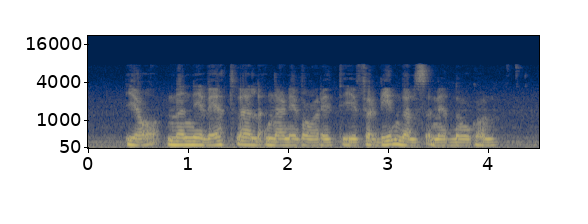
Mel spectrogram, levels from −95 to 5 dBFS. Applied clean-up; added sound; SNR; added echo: none; Engine; 19 dB; reverberation time 0.1 s.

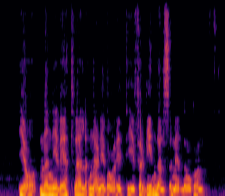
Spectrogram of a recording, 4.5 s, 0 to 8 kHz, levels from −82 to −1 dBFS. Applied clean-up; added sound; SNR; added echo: classical method WPE with log-MMSE.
